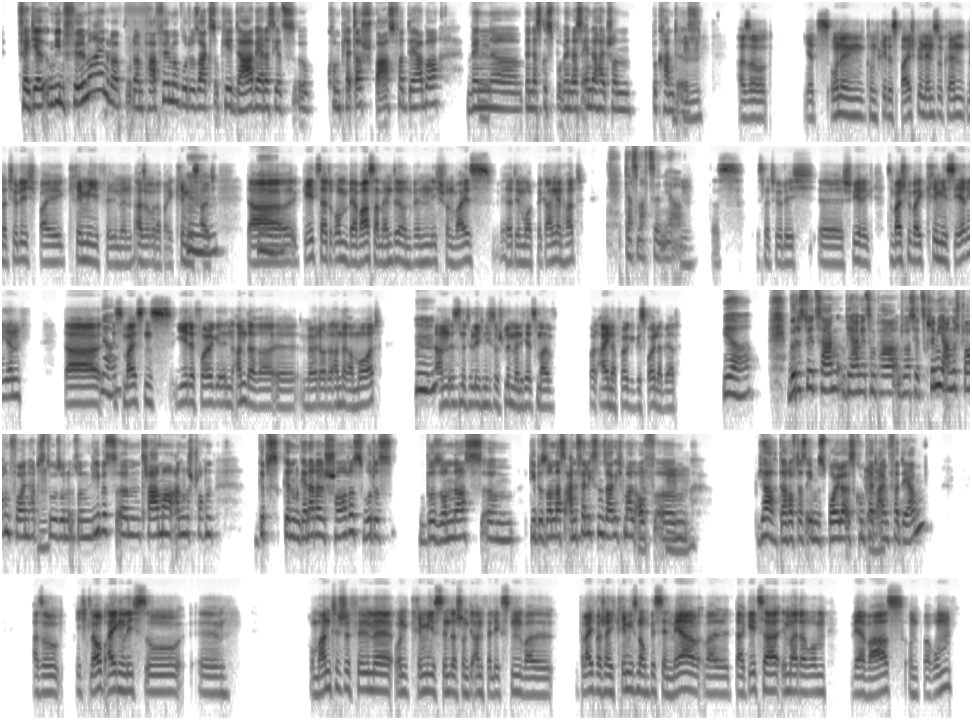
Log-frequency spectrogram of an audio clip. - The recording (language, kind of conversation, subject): German, podcast, Wie gehst du mit Spoilern um?
- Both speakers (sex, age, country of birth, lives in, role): female, 40-44, Germany, Portugal, host; male, 20-24, Germany, Germany, guest
- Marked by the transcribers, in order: other background noise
